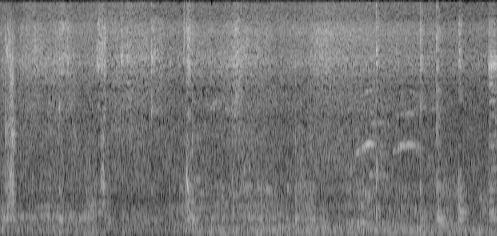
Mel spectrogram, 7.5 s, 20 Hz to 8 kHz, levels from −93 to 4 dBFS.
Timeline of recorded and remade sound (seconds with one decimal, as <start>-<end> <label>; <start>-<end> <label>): 0.0-7.5 recorded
